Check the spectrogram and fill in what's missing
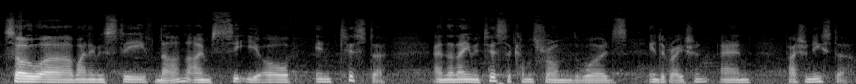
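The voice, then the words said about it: British English accent. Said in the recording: “I learned British English first... right now I'm listening to you, and it feels like I'm listening to my teacher... you British”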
